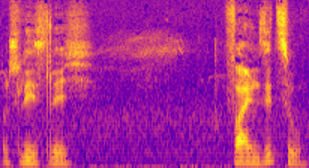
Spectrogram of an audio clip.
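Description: A man's voice: medium pitch, fairly even intonation, slow pace, slight background noise. A man narrating an improvised audio drama as game master in a dramatic storytelling style.

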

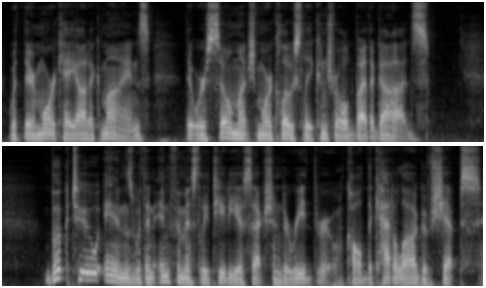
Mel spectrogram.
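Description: A man's voice: lowish voice, no echo. A man giving scripted commentary in an articulate, bookish way with dry asides. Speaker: writer and narrator of an audio drama.

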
